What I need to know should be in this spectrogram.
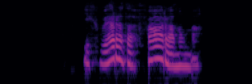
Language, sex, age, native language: Icelandic, female, 40-49, Czech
